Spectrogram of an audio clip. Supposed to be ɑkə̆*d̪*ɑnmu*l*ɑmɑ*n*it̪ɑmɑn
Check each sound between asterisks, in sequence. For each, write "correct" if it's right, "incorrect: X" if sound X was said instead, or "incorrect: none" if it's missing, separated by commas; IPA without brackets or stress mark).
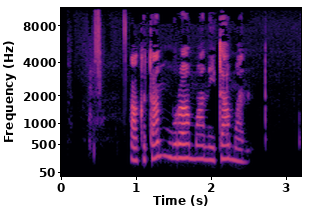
incorrect: t̪, incorrect: ɾ, correct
